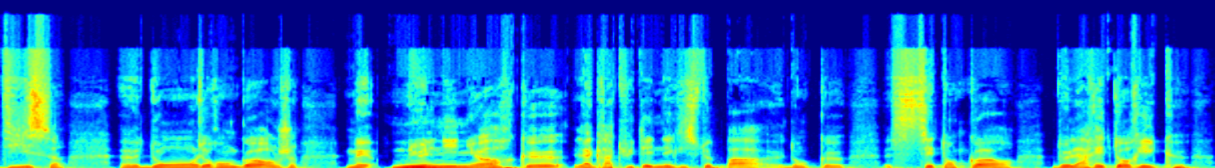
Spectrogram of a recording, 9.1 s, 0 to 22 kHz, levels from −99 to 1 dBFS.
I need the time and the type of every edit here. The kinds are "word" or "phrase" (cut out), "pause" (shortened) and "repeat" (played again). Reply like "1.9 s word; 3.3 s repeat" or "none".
1.5 s phrase; 2.8 s pause; 4.2 s word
